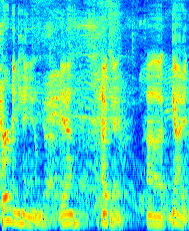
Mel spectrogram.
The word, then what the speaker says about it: Birmingham: correct here no no we're all about the ham Birmingham yeah okay uh got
